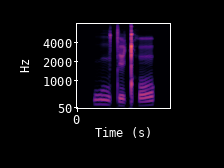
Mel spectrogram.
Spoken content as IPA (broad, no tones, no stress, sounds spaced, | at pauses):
w u t e ǃʰ ɔ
